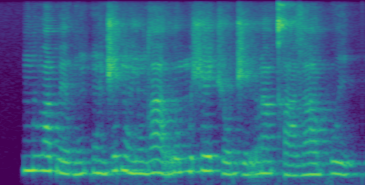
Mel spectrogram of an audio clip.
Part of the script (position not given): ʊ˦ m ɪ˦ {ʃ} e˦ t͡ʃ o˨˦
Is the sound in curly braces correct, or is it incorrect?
correct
